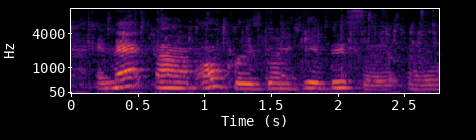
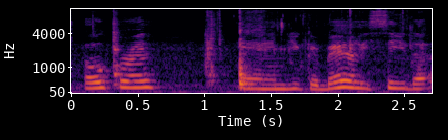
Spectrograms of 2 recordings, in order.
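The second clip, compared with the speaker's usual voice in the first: ordinary talk, nothing marked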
